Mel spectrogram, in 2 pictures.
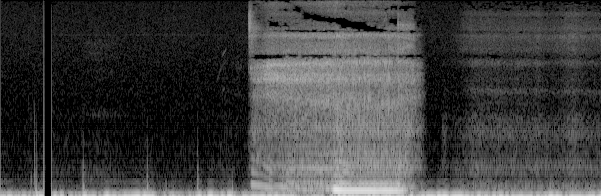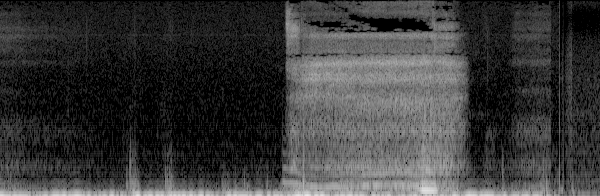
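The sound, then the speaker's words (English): A sleeping puppy snoring: two soft, nasal snores, each about a second and a half long, spaced several seconds apart with low quiet between them. “And when you hear little puppy snores, maybe you'll watch their bellies move with their breath. Just like this.”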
